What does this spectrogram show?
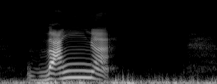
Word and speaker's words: Wangen: How would you pronounce that one? Yep, Wangen.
